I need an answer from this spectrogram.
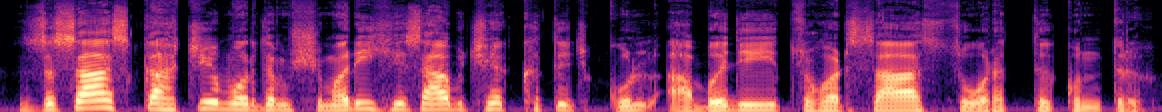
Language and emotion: Kashmiri, neutral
